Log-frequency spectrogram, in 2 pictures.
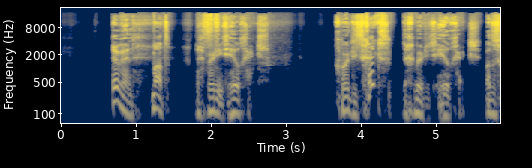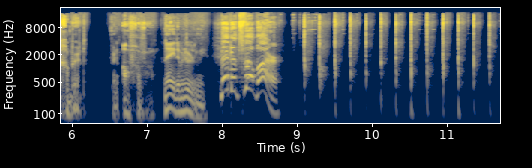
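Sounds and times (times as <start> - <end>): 
speech: 0.7 - 2.8, 3.7 - 8.9
clapping with greasy hands: 8.9 - 11.7.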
